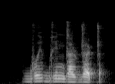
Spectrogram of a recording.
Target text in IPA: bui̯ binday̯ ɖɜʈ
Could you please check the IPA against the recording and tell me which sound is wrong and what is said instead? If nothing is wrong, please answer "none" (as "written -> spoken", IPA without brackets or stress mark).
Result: none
